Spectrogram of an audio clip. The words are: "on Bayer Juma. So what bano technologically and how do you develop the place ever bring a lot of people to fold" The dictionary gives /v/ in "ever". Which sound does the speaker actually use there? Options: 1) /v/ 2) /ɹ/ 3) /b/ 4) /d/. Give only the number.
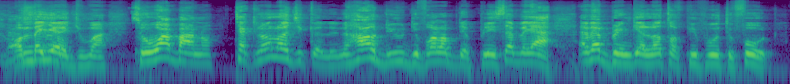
3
